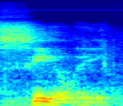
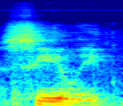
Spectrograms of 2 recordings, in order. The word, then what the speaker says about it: Ceely: uh was spelled c-e-l-i-a but appalachian style was always pronounced celie today we probably call her celia but as far as i can tell her name was always pronounced sealy so it's often rendered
